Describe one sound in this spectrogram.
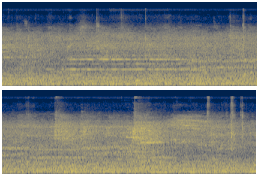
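A man's voice chants through loudspeakers.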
